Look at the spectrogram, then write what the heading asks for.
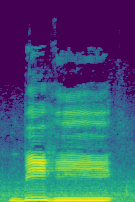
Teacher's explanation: हा खड़ी ज़ेर ही को खींचेंगे हम, बा को नहीं खींचेंगे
